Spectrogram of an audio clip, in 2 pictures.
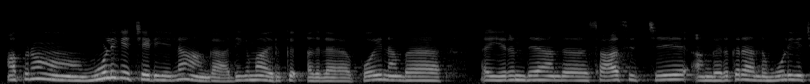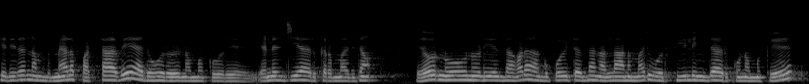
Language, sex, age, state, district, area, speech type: Tamil, female, 45-60, Tamil Nadu, Namakkal, rural, spontaneous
